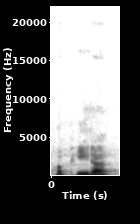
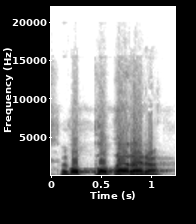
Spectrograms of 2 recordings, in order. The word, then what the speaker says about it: Polpetta: And how about then, if I'm probably going to pronounce it wrong, with the Pepita? Polpetta.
